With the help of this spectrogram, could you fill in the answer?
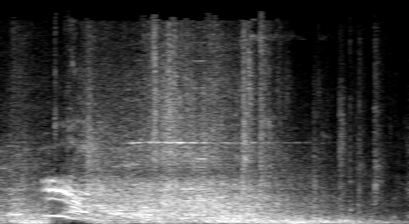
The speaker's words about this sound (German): Angesichts der Umstände haben wir wohl keine andere Wahl. Wir müssen die Tür aufbrechen. In Ordnung. Auf drei. Eins, zwei, drei.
